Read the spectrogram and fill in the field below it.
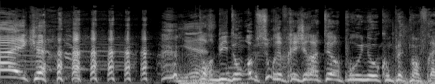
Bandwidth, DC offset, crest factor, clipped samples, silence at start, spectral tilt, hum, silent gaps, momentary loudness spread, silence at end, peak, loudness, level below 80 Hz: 16.5 kHz; under 0.1%; 14 dB; under 0.1%; 0 s; -4 dB/octave; none; none; 6 LU; 0 s; -4 dBFS; -18 LUFS; -34 dBFS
